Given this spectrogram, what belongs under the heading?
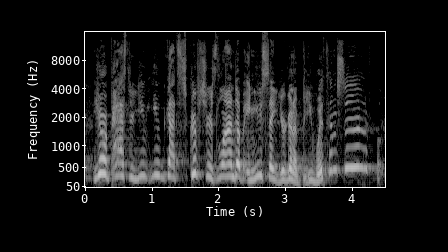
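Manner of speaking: high-pitched mock disbelief; imitated incredulous scolding. Wife scolding her pastor husband over his blunder, imitated as incredulous. Wife's appalled reaction, retold.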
